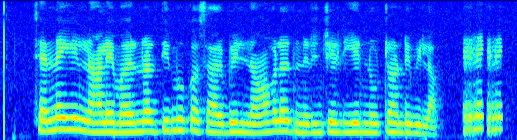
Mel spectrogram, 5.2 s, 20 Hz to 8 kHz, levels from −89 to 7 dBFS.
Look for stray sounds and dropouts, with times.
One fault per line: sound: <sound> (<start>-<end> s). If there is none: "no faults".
sound: laugh (4.6-5.0 s)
